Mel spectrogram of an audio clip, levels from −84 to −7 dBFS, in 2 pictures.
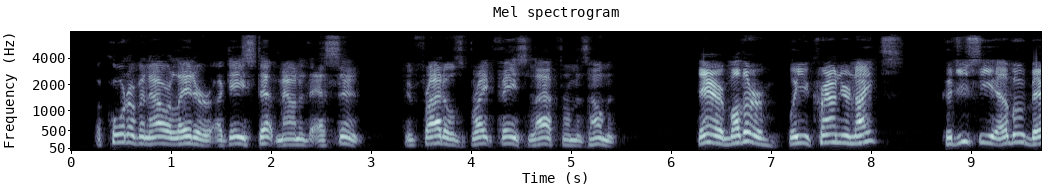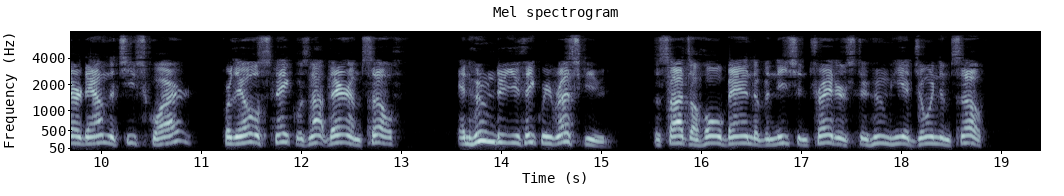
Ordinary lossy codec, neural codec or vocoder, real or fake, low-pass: AAC, 32 kbps; none; real; 7.2 kHz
